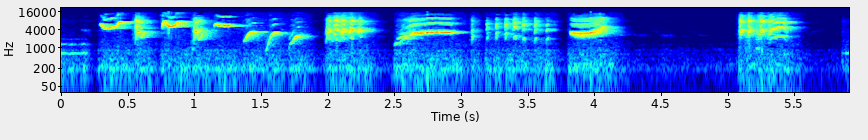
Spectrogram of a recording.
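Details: Asian pied starling song used to get quiet pet birds singing: quick descending whistles and chattering notes, then harsh buzzy bursts, ending with one isolated scratchy phrase after a pause, over a low hum.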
